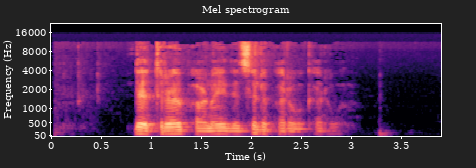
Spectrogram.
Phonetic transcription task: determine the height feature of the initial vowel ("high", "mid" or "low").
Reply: mid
